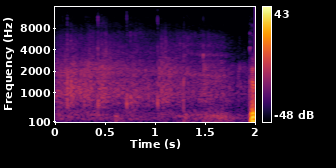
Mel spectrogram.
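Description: Audience applause, an even patter of clapping that thins out and dies away toward the end.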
